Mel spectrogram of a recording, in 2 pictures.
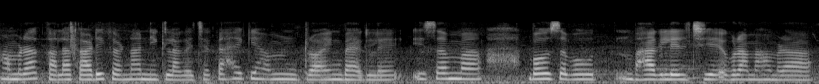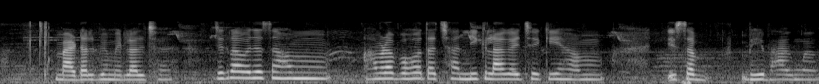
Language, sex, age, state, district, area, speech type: Maithili, female, 45-60, Bihar, Purnia, rural, spontaneous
